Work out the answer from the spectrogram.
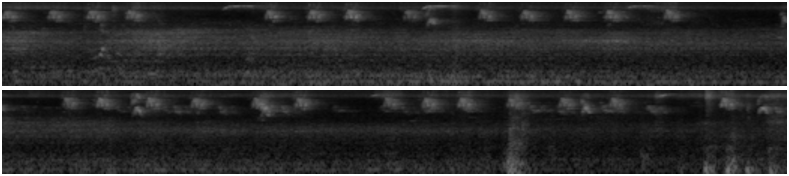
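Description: A small bird chirping repeatedly, short high notes coming in quick runs, over a faint low background hum; a few low thumps near the end.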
